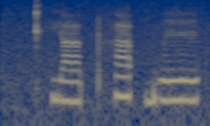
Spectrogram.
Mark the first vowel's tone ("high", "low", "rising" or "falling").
low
